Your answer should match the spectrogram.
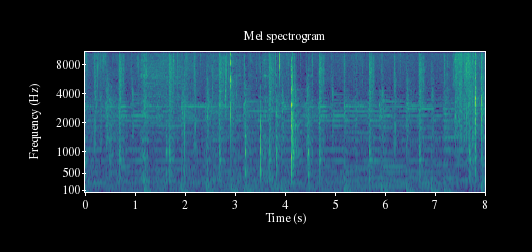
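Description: A rice scoop stirring and slapping hot, sticky, half-cooked glutinous rice dough (mugwort injeolmi dough) in a ceramic bowl, giving irregular knocks and wet slaps, under background music.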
